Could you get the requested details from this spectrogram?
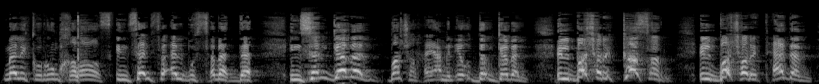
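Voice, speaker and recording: A man with an Egyptian Arabic accent preaching an impassioned sermon, often shouting. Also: very high voice, animated, quick pace, slightly rough.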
